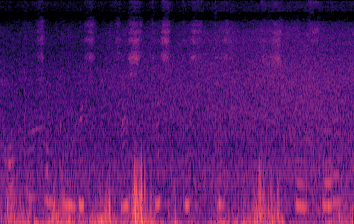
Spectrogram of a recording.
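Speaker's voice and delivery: high, soft, awestruck murmur; awed hush. Real, not acted. Vlogger marvels at the perfect location, soft high awe. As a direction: breathe it out softly, overwhelmed by beauty.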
